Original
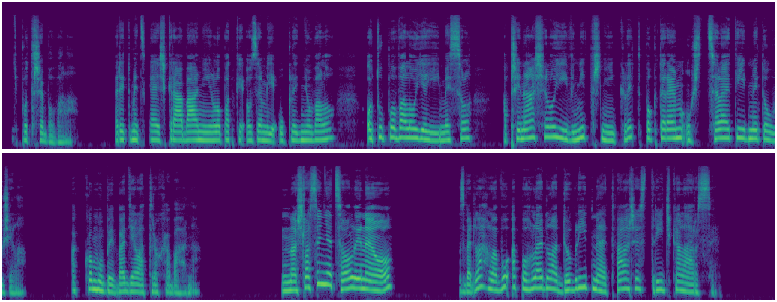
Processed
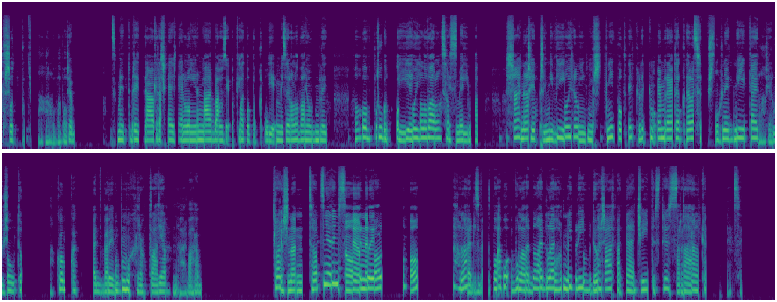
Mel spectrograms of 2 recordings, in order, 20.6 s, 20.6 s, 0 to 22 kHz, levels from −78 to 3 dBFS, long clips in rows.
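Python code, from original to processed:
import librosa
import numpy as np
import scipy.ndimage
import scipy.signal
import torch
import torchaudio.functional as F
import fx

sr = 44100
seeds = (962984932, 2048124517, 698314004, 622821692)

y = fx.block_reorder(x, sr, ms=96.0, group=5)
y = fx.wow_flutter(y, sr, seeds[0], rate_hz=2.1, depth_cents=19.0)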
